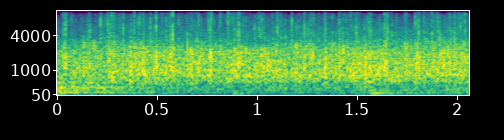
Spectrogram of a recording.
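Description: Steady applause from members of parliament clapping in a large plenary chamber.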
